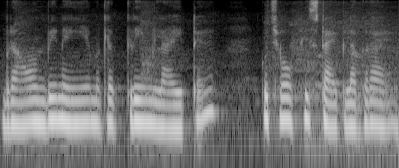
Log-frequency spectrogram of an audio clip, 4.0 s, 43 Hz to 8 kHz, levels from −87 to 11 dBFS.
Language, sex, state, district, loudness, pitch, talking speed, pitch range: Hindi, female, Punjab, Fazilka, -15 LUFS, 175 Hz, 210 wpm, 165-190 Hz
